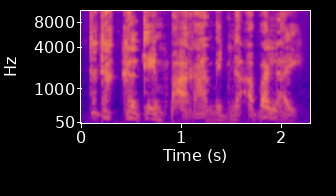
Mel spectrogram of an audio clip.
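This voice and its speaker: A gossipy village husband in a radio comedy-drama. He is husky and bright, with lively, swooping pitch and an emphatic way of telling news. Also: moderate pace, heavily acted. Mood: chatty. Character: gossipy, animated village husband chatting with his wife.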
